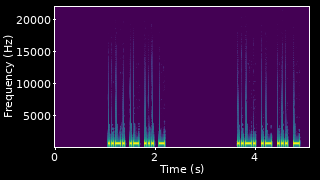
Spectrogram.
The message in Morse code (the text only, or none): FAST FAST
